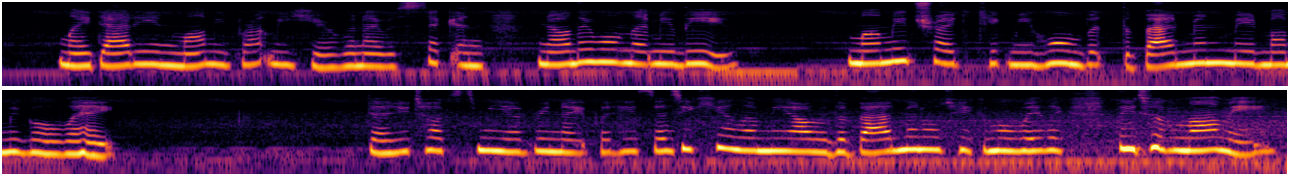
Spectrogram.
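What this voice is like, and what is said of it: Small child's voice, rising anger. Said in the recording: “sounding less like a little boy as the anger began to rise in his small voice”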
